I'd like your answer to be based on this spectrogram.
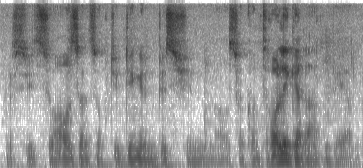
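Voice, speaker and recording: An actor playing a male disco owner who speaks in a low, curt and guarded way, with a gravelly voice. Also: expressive, fast, slight background noise, exaggerated voice. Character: hard-bitten male disco owner in trouble. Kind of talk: radio drama acting.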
